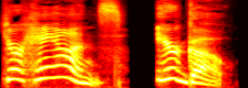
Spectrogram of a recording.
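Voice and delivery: normal talking voice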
